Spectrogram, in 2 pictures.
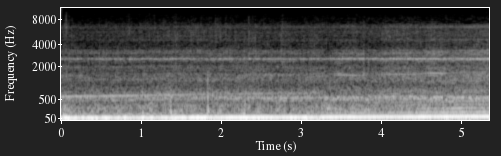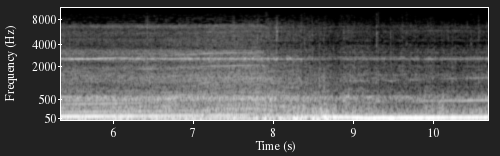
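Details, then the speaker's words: Classic Fiat Spider on its first drive in two years, after the mechanical fuel pump was replaced with an electric pump on a relay. Steady, even engine drone with no knocks or misses: healthy running. "Okay. She's making all the proper happy Fiat noises. This is good."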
